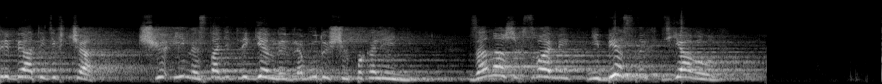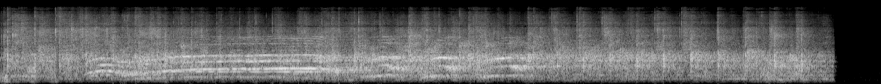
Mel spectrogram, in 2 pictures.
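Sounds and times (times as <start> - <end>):
speech: 0.0 - 7.3
crowd cheering enthusiastically: 8.8 - 17.2
scattered clapping: 8.8 - 17.2.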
